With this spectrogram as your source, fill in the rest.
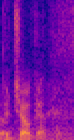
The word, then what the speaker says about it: Pajoka: But Braden, how would you pronounce that, Andy? I think it's Pajoka. Pajoka. That's right, Pajoka.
